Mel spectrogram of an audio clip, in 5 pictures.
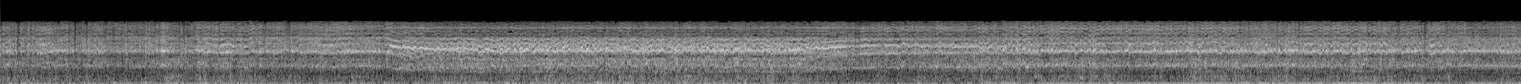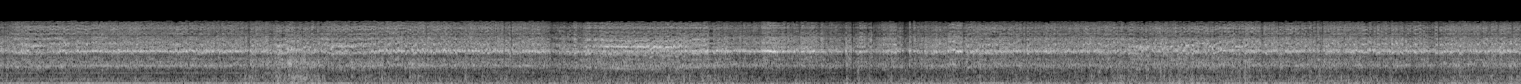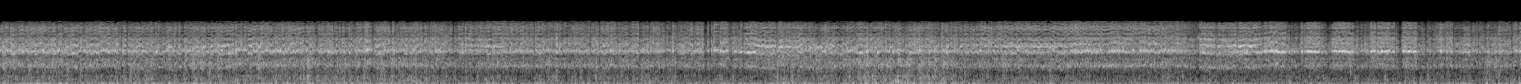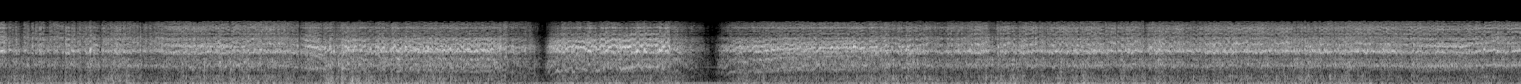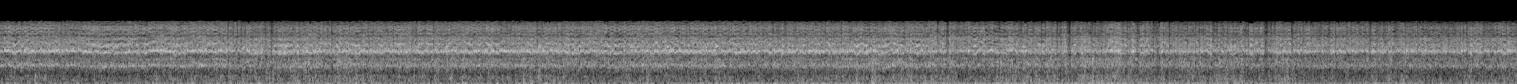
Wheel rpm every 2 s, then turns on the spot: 230, 230, 200, 200, 210, 230, 230, 230, 230, 230, 220, 230, 230, 220, 230, 230, 230, 230, 230, 220, 230, 230, 230, 230, 210, 150, 140, 230, 230, 230, 230, 230, 230, 220, 230, 230, 240, 230.
none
